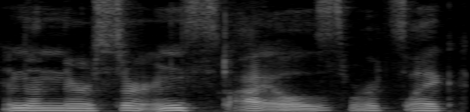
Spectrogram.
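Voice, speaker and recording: A woman speaking off the cuff in an opinion vlog, halting and rambling, often posing rhetorical questions. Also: deep voice, flat delivery, vocal fry, mellow. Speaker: vlog host. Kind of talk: unscripted opinion monologue.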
